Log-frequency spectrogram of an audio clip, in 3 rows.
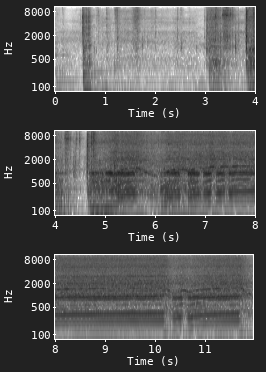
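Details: Husqvarna 125B leaf blower after replacing its carburetor with an aftermarket kit: a few pull-cord tugs, then the two-stroke catches, revs up and settles into a steady, even high buzz; running properly.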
